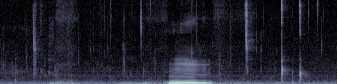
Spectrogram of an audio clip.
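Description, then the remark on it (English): Mouth sounds of people drinking a Dr. Pepper soda variant during a live radio broadcast: soft sips, swallows and small wet clicks, interrupted midway by a brief loud voiced hum, with quiet background murmur. “All right, live radio drinking liquids.”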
